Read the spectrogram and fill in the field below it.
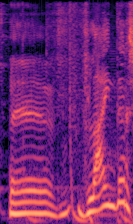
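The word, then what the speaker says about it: Vlinders: jeszcze drugi projekt tak flinders się to czyta czyta się to flinders flinders flinders jak ktoś flinders jak ktoś nie wie jak ktoś nie wie jak to na przykład wyszukać jak to wpisać sobie to przez v tak w Google Tłumacz Piszcie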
